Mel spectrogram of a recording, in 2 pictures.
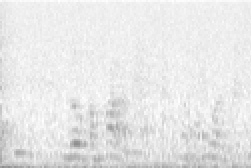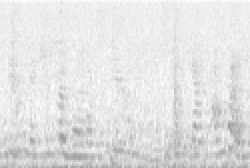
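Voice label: "lead", spoken word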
